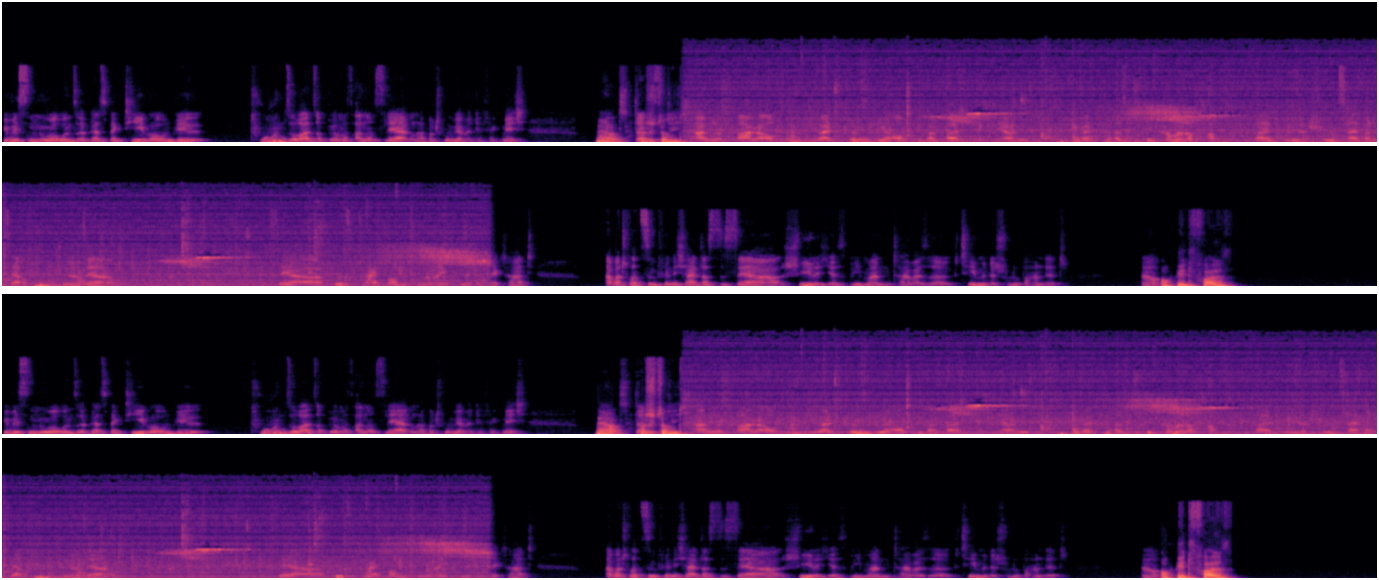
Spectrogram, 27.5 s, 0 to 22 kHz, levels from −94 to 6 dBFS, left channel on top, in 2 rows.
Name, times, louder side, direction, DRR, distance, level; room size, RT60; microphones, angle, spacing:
voice 1, 0.0-2.0 2.5-4.7 5.0-5.2 6.0-10.4 10.7-12.2 12.4-14.9 16.5-19.0 19.8-20.8 21.1-24.3 25.1-25.3, left 1 dB, 80° left, 2.1 m, -38 dB
voice 2, 5.9-6.8 25.3-26.0, right 2 dB, 35° right, 0.6 m, -26 dB
sound 1, 6.8-18.6, right 1 dB, 5° left, 2.1 m, -39 dB
4.3 x 4.1 x 5.4 m
head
